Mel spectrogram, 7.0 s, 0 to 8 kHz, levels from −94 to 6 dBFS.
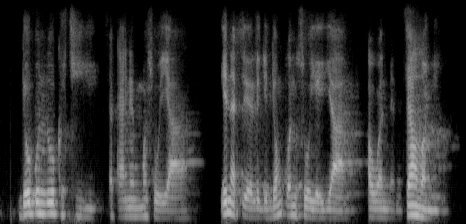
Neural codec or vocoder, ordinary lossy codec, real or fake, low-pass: codec, 16 kHz, 1 kbps, X-Codec, HuBERT features, trained on balanced general audio; Opus, 32 kbps; fake; 7.2 kHz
